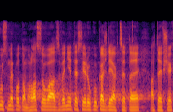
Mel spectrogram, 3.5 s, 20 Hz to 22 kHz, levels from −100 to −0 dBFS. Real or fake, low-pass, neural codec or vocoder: real; 9.9 kHz; none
